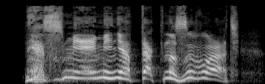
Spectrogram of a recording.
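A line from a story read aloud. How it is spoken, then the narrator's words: Howling. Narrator (Russian): взвыл Уэртон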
